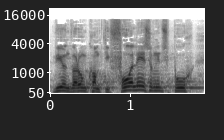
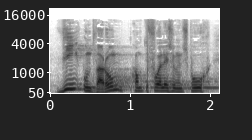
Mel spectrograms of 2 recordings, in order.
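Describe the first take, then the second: First: The stress is on the word Vorlesung. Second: The stress is on the word Wie. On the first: The question is about the lecture itself. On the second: The question is about the manner.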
